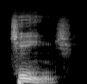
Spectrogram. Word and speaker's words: change: Change це правильна вимова.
